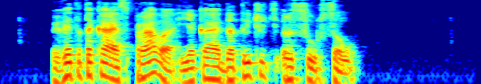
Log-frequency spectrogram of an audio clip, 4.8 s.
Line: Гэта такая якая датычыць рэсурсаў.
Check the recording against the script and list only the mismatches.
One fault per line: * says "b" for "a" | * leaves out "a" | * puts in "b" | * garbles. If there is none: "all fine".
* puts in "справа"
